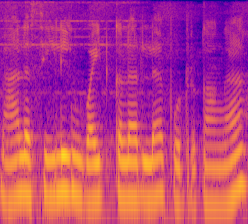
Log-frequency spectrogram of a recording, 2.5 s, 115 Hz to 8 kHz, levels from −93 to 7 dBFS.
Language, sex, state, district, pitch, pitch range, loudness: Tamil, female, Tamil Nadu, Chennai, 185 Hz, 180-200 Hz, -16 LUFS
